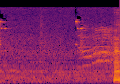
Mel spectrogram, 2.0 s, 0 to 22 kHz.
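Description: Two short, high-pitched clicks from a Micromax Canvas 2 smartphone's touch-feedback sound as its screen is tapped, about a second and a half apart.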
